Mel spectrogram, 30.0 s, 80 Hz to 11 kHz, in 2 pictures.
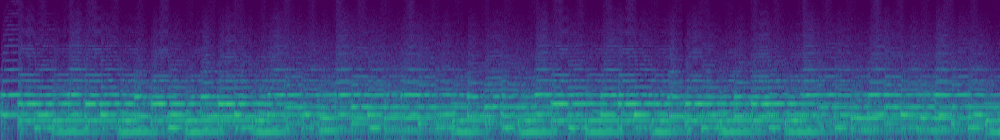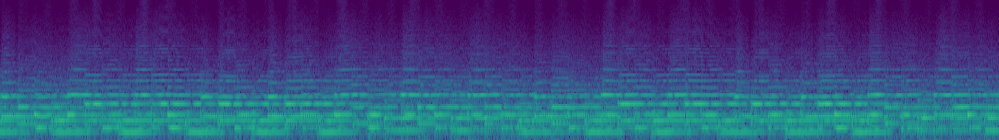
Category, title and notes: Music > Solo instrument
Piano loops 198 efect 3 octave long loop 120 bpm
loop, simplesamples, pianomusic, simple, 120, free, music, reverb, piano, samples, 120bpm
